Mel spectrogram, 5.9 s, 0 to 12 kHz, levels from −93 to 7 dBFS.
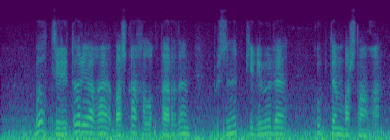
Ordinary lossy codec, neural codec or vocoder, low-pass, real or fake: Opus, 16 kbps; none; 7.2 kHz; real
